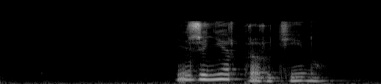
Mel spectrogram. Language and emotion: Russian, sad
